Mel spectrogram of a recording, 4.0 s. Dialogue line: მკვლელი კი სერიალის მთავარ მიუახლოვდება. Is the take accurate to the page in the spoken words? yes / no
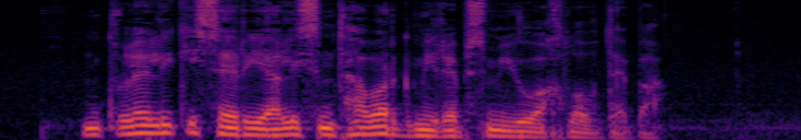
no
